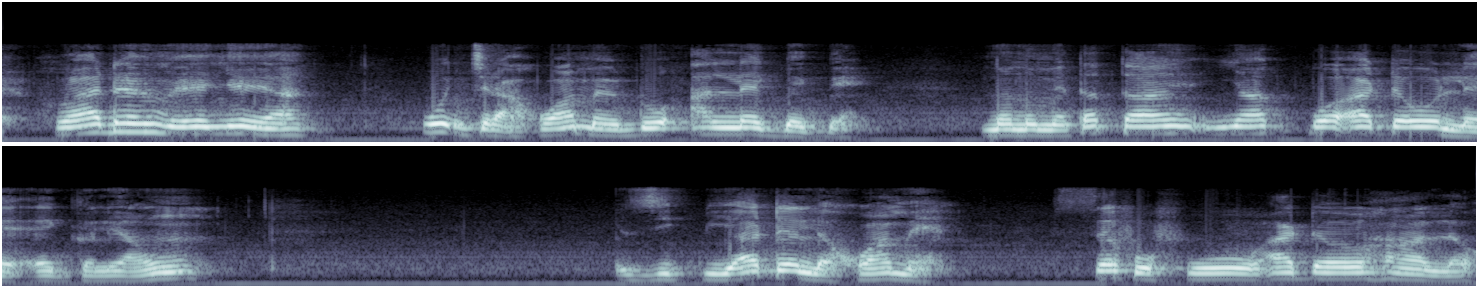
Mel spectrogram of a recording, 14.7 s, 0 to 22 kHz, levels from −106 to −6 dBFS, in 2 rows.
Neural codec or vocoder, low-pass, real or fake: none; 7.2 kHz; real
